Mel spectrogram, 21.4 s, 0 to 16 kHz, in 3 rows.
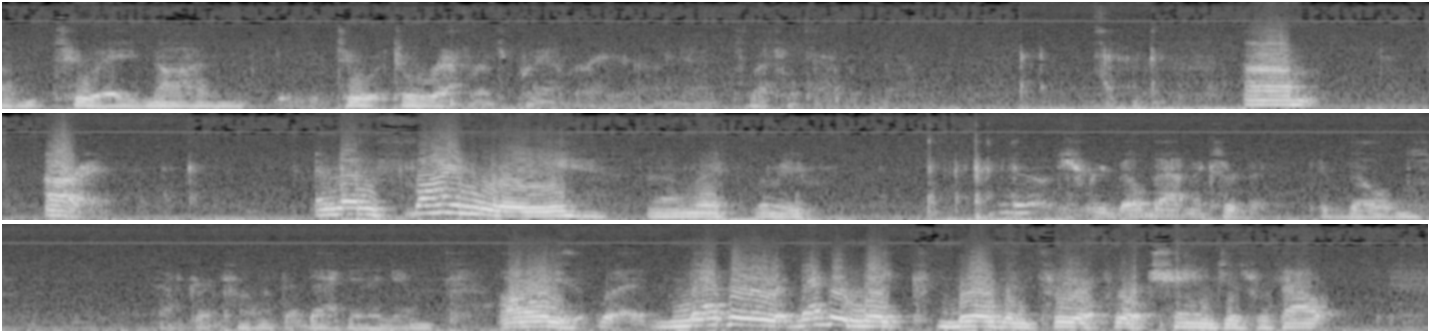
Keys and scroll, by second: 5.7 typing, 8.9 ctrl+s, 12.1 ctrl+b.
